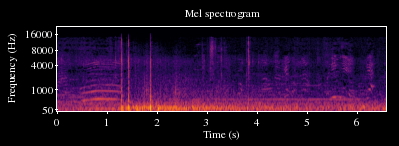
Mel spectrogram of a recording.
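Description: Aerial firework shells bursting: a cluster of sharp booms about a second and a half in, followed by a low rumble that fades over the next few seconds.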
